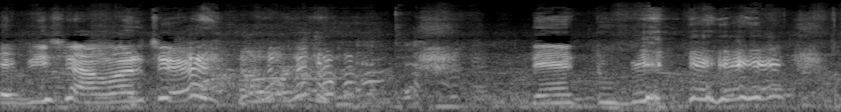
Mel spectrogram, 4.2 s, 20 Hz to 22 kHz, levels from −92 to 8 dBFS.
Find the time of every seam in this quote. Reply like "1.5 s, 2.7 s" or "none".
none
